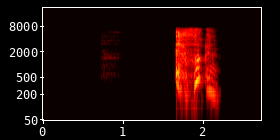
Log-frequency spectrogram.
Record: {"cough_length": "2.7 s", "cough_amplitude": 27352, "cough_signal_mean_std_ratio": 0.25, "survey_phase": "beta (2021-08-13 to 2022-03-07)", "age": "18-44", "gender": "Female", "wearing_mask": "No", "symptom_cough_any": true, "symptom_runny_or_blocked_nose": true, "symptom_fatigue": true, "symptom_fever_high_temperature": true, "symptom_headache": true, "smoker_status": "Never smoked", "respiratory_condition_asthma": false, "respiratory_condition_other": false, "recruitment_source": "Test and Trace", "submission_delay": "1 day", "covid_test_result": "Positive", "covid_test_method": "RT-qPCR"}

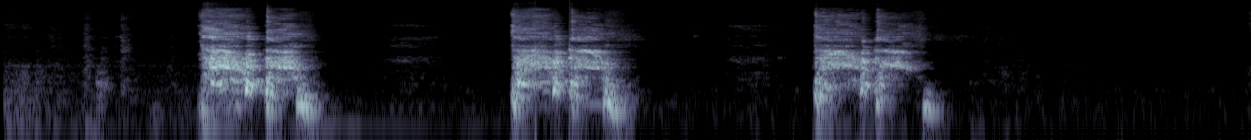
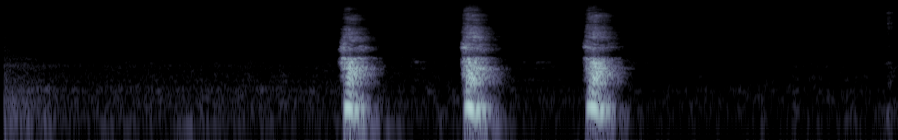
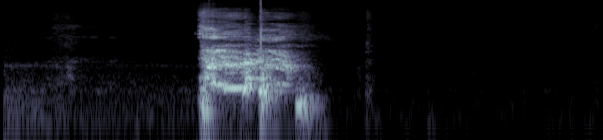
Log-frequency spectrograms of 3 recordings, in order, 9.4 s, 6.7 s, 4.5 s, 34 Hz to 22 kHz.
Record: {"three_cough_length": "9.4 s", "three_cough_amplitude": 32768, "three_cough_signal_mean_std_ratio": 0.4, "exhalation_length": "6.7 s", "exhalation_amplitude": 32768, "exhalation_signal_mean_std_ratio": 0.23, "cough_length": "4.5 s", "cough_amplitude": 32768, "cough_signal_mean_std_ratio": 0.33, "survey_phase": "beta (2021-08-13 to 2022-03-07)", "age": "65+", "gender": "Male", "wearing_mask": "No", "symptom_none": true, "smoker_status": "Ex-smoker", "respiratory_condition_asthma": false, "respiratory_condition_other": false, "recruitment_source": "REACT", "submission_delay": "3 days", "covid_test_result": "Negative", "covid_test_method": "RT-qPCR", "influenza_a_test_result": "Negative", "influenza_b_test_result": "Negative"}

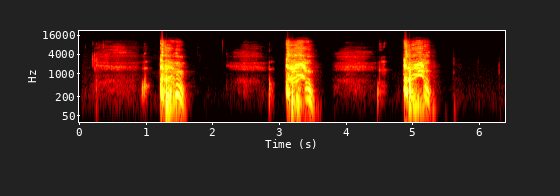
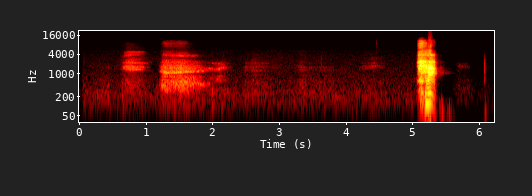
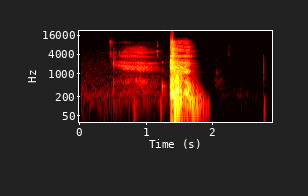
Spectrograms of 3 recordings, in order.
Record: {"three_cough_length": "6.4 s", "three_cough_amplitude": 32768, "three_cough_signal_mean_std_ratio": 0.33, "exhalation_length": "6.2 s", "exhalation_amplitude": 32768, "exhalation_signal_mean_std_ratio": 0.17, "cough_length": "2.9 s", "cough_amplitude": 32768, "cough_signal_mean_std_ratio": 0.22, "survey_phase": "beta (2021-08-13 to 2022-03-07)", "age": "45-64", "gender": "Male", "wearing_mask": "No", "symptom_none": true, "symptom_onset": "8 days", "smoker_status": "Never smoked", "respiratory_condition_asthma": false, "respiratory_condition_other": false, "recruitment_source": "REACT", "submission_delay": "1 day", "covid_test_result": "Negative", "covid_test_method": "RT-qPCR", "influenza_a_test_result": "Negative", "influenza_b_test_result": "Negative"}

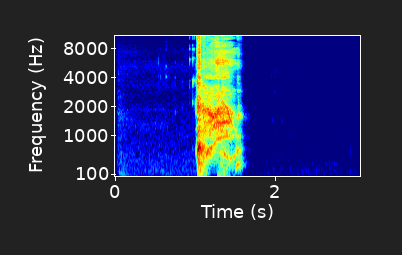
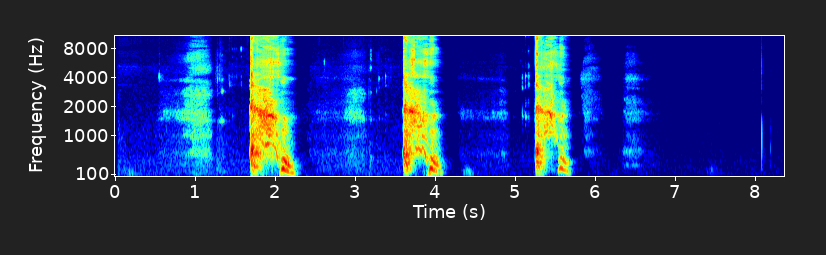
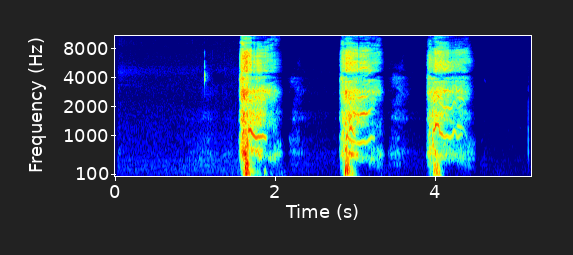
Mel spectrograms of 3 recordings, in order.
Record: {"cough_length": "3.1 s", "cough_amplitude": 32768, "cough_signal_mean_std_ratio": 0.3, "three_cough_length": "8.4 s", "three_cough_amplitude": 32768, "three_cough_signal_mean_std_ratio": 0.3, "exhalation_length": "5.2 s", "exhalation_amplitude": 32423, "exhalation_signal_mean_std_ratio": 0.31, "survey_phase": "beta (2021-08-13 to 2022-03-07)", "age": "45-64", "gender": "Female", "wearing_mask": "No", "symptom_cough_any": true, "symptom_shortness_of_breath": true, "symptom_fatigue": true, "symptom_headache": true, "symptom_change_to_sense_of_smell_or_taste": true, "symptom_onset": "12 days", "smoker_status": "Ex-smoker", "respiratory_condition_asthma": false, "respiratory_condition_other": false, "recruitment_source": "REACT", "submission_delay": "3 days", "covid_test_result": "Negative", "covid_test_method": "RT-qPCR", "influenza_a_test_result": "Negative", "influenza_b_test_result": "Negative"}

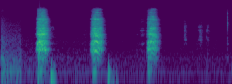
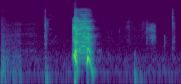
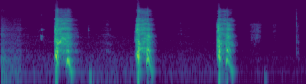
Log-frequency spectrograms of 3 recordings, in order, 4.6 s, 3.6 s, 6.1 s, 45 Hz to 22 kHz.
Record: {"exhalation_length": "4.6 s", "exhalation_amplitude": 24829, "exhalation_signal_mean_std_ratio": 0.3, "cough_length": "3.6 s", "cough_amplitude": 26028, "cough_signal_mean_std_ratio": 0.24, "three_cough_length": "6.1 s", "three_cough_amplitude": 26028, "three_cough_signal_mean_std_ratio": 0.27, "survey_phase": "beta (2021-08-13 to 2022-03-07)", "age": "65+", "gender": "Male", "wearing_mask": "No", "symptom_none": true, "smoker_status": "Never smoked", "respiratory_condition_asthma": false, "respiratory_condition_other": false, "recruitment_source": "REACT", "submission_delay": "1 day", "covid_test_result": "Negative", "covid_test_method": "RT-qPCR", "influenza_a_test_result": "Negative", "influenza_b_test_result": "Negative"}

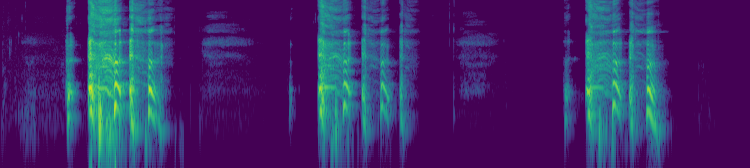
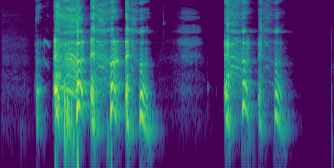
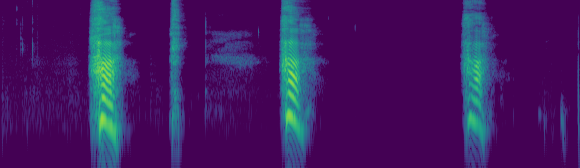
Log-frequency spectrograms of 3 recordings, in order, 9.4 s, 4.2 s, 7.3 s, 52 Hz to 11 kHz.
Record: {"three_cough_length": "9.4 s", "three_cough_amplitude": 32768, "three_cough_signal_mean_std_ratio": 0.28, "cough_length": "4.2 s", "cough_amplitude": 32768, "cough_signal_mean_std_ratio": 0.38, "exhalation_length": "7.3 s", "exhalation_amplitude": 29927, "exhalation_signal_mean_std_ratio": 0.23, "survey_phase": "beta (2021-08-13 to 2022-03-07)", "age": "45-64", "gender": "Female", "wearing_mask": "Yes", "symptom_none": true, "smoker_status": "Ex-smoker", "respiratory_condition_asthma": false, "respiratory_condition_other": false, "recruitment_source": "REACT", "submission_delay": "2 days", "covid_test_result": "Negative", "covid_test_method": "RT-qPCR", "influenza_a_test_result": "Negative", "influenza_b_test_result": "Negative"}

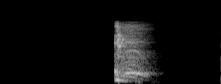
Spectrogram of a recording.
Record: {"cough_length": "2.2 s", "cough_amplitude": 27215, "cough_signal_mean_std_ratio": 0.29, "survey_phase": "beta (2021-08-13 to 2022-03-07)", "age": "65+", "gender": "Male", "wearing_mask": "No", "symptom_none": true, "smoker_status": "Never smoked", "respiratory_condition_asthma": false, "respiratory_condition_other": false, "recruitment_source": "REACT", "submission_delay": "2 days", "covid_test_result": "Negative", "covid_test_method": "RT-qPCR"}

